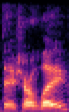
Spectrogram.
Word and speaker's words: Dejarlais: With me today is author John Dejarlais from Kishwaukee College.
